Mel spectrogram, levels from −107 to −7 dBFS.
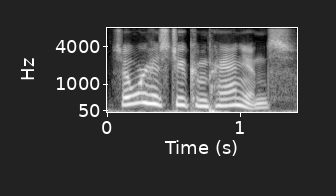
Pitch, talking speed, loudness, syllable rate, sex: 240 Hz, 210 wpm, -14 LUFS, 6.0 syllables/s, female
